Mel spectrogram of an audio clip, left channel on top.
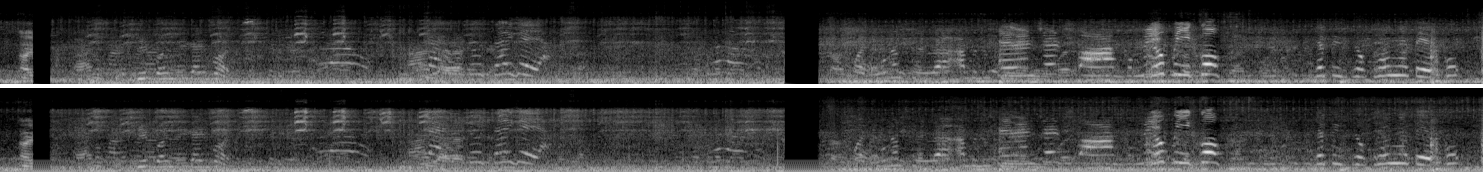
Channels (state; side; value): noise; right; hum, 7 dB below the sound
